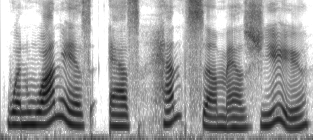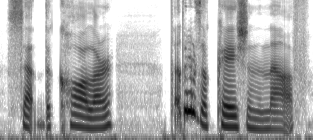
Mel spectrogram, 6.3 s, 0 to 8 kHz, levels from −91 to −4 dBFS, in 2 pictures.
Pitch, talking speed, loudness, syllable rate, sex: 220 Hz, 135 wpm, -18 LUFS, 4.0 syllables/s, female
